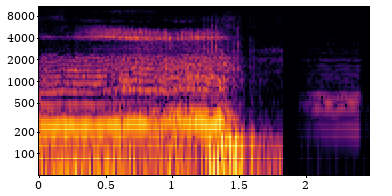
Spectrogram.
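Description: A single held note with many overtones, steady in pitch. It wavers briefly, then fades out about a second and a half in.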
